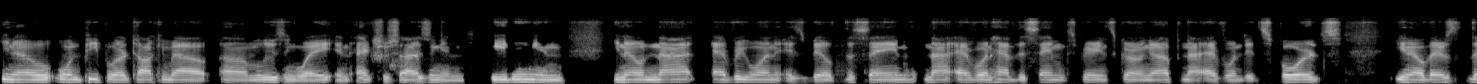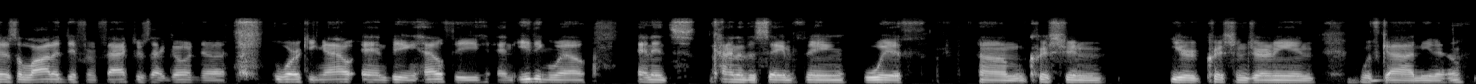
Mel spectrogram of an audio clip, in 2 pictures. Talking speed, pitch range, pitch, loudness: 150 wpm, 100-115 Hz, 105 Hz, -19 LUFS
